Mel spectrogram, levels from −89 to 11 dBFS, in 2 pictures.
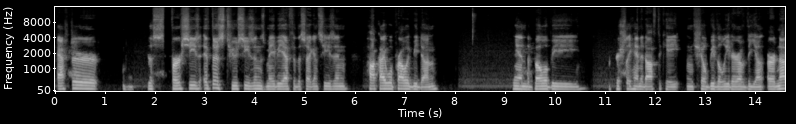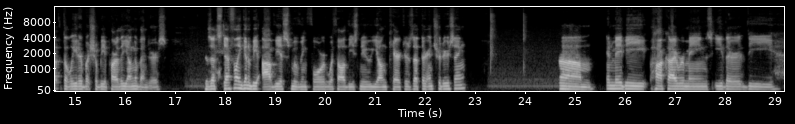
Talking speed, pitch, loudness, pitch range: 150 wpm, 115 Hz, -21 LUFS, 110-125 Hz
